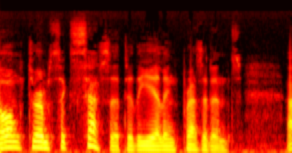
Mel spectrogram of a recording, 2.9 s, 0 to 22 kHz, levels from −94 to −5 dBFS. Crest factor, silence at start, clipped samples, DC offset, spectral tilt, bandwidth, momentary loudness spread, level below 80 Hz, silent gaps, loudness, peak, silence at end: 18 dB; 0 s; under 0.1%; under 0.1%; -7.5 dB/octave; 15 kHz; 9 LU; -50 dBFS; none; -26 LUFS; -8 dBFS; 0 s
